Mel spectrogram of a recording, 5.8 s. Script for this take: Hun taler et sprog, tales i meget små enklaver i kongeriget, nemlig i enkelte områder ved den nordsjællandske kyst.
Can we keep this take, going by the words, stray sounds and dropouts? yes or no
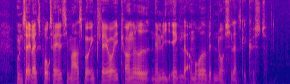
yes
